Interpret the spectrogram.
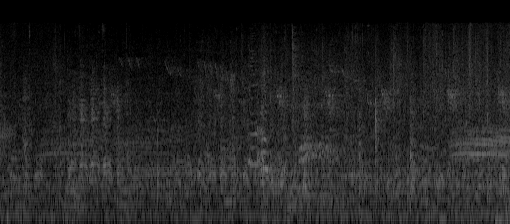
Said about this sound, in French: On est en bas de la rue Saint-Denis, près du Châtelet. Ce sont les clameurs du marché qu'on entend, et les cris des volailles.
